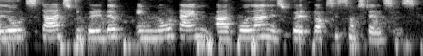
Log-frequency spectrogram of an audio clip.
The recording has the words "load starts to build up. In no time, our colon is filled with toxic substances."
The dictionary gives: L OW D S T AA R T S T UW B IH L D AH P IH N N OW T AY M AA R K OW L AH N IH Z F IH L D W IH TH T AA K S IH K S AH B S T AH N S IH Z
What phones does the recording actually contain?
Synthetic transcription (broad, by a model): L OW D S T AA R T S T UW B IH L D AH P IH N N OW T AY M AA R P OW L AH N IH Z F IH D T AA K S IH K S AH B S T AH N S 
